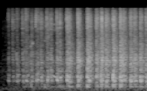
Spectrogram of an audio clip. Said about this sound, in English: Hey, the crew also has a gift for you. How about this? Uh-oh. I hear ticking.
